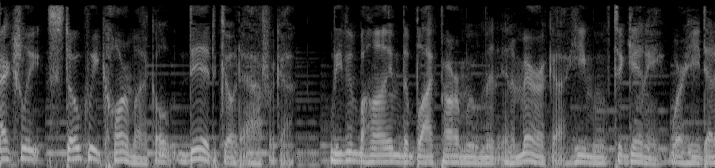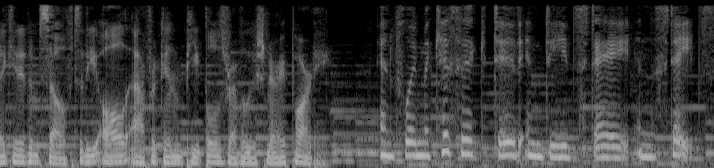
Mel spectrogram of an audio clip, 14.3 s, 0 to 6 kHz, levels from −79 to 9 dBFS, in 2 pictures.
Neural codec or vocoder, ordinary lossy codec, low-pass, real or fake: none; MP3, 32 kbps; 5.4 kHz; real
